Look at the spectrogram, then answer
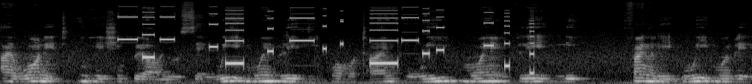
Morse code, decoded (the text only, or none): none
